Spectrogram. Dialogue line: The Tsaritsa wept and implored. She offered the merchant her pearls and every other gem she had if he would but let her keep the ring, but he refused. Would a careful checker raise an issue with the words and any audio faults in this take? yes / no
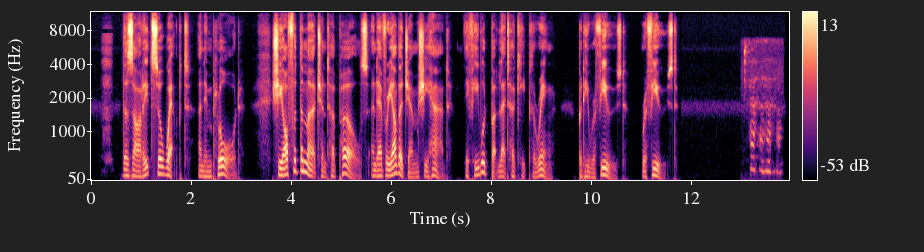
yes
